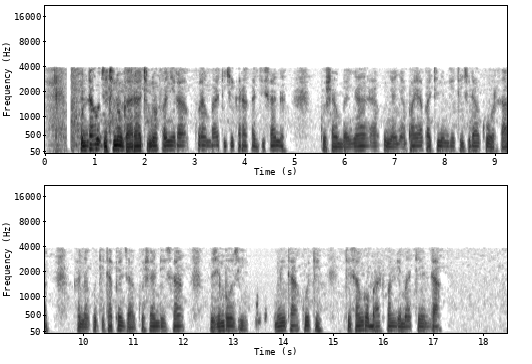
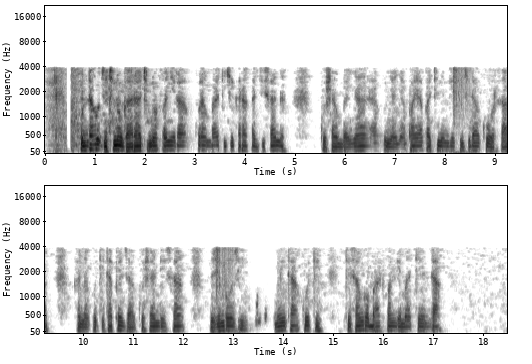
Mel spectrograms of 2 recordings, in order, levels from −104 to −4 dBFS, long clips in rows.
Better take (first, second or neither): first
